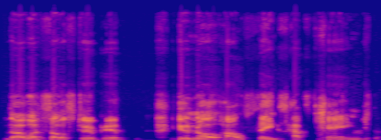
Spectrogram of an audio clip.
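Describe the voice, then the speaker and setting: A fussy, indignant Puerto Rican man, played by an actor with a Puerto Rican accent. He talks in a sarcastic, complaining way, at a middle pitch. The audio is dull and lo-fi. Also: slow pace. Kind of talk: play reading.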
